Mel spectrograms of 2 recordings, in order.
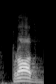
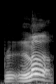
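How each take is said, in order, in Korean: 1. 두 번째 자음은 R 같은 소리입니다. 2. 두 번째 자음은 분명한 L 소리입니다. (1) "이게 안 돼가지고 브라드"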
